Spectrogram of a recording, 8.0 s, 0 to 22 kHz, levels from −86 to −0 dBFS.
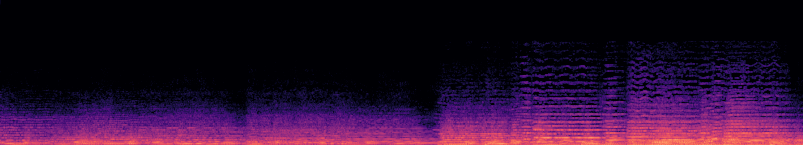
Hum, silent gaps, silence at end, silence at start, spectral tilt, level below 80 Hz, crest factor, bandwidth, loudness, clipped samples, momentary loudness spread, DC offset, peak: none; none; 0 s; 0 s; -6.5 dB/octave; -50 dBFS; 18 dB; 13 kHz; -27 LUFS; under 0.1%; 11 LU; under 0.1%; -8 dBFS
